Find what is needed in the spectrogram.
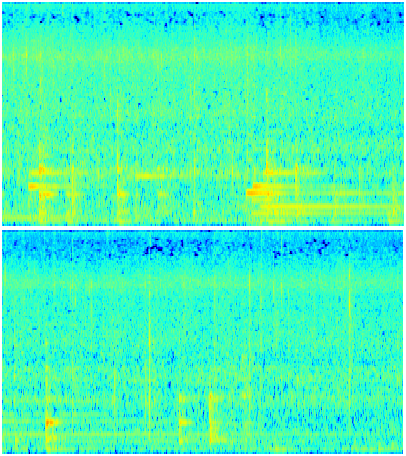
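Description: Chopped onion and cumin seeds sizzling in hot oil in a pan, stirred with a wooden spatula that scrapes and taps the pan now and then. Soft background music plays underneath.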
